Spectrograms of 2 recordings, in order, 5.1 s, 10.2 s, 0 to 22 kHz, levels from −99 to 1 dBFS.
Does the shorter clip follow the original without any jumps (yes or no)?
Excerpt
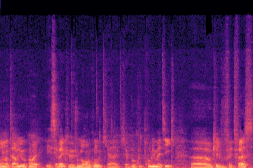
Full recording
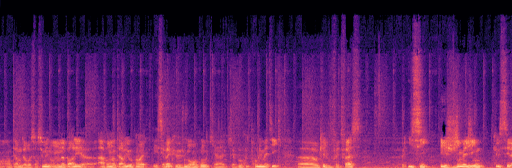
yes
